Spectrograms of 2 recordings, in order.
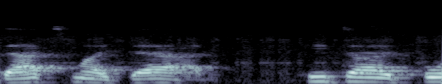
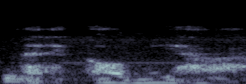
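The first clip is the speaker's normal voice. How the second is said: faint, very quiet whisper right at the microphone; 4 semitones lower, 12 dB quieter than usual. Reproducing a man's voice heard on a digital recorder, imitating a whispery voice. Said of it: "a whispery voice right next to the microphone".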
